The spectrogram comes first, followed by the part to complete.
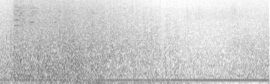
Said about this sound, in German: Land unter. Wellen rollen gegen die Hauswände, zerstörerisch.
